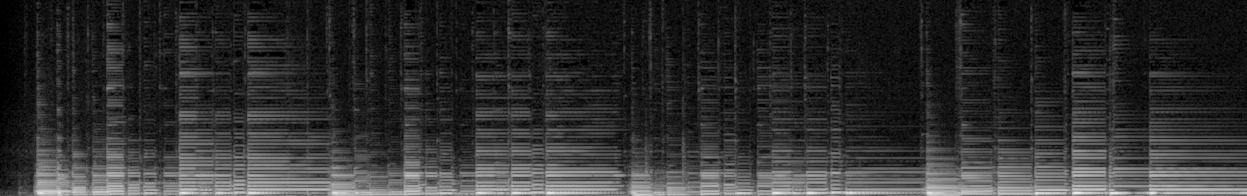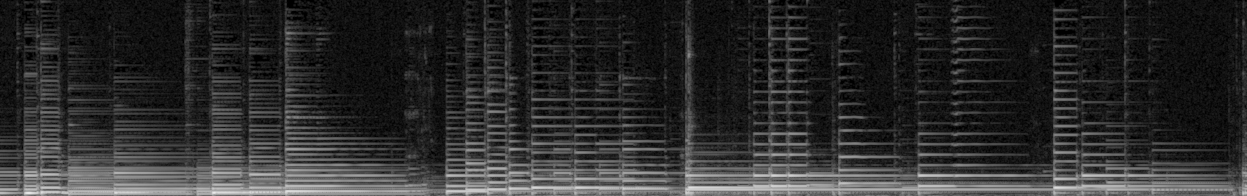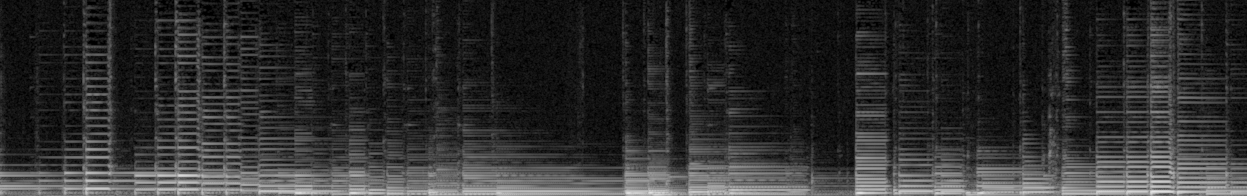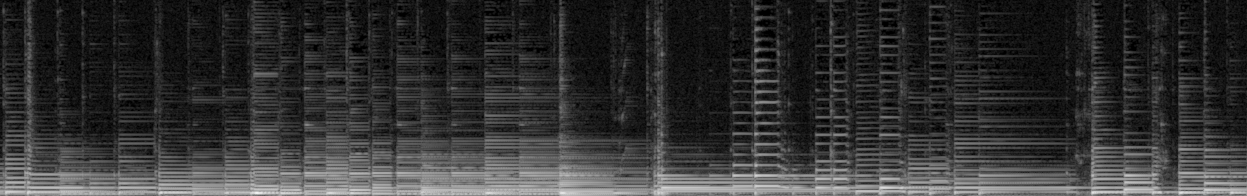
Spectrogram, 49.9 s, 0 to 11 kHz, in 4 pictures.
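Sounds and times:
Gibson LG 2 sunburst guitar: 0.0 - 49.8.

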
